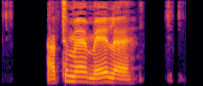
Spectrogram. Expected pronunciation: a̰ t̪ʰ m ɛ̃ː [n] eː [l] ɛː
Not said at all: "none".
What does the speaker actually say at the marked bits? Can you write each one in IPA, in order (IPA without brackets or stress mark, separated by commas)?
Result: m, l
